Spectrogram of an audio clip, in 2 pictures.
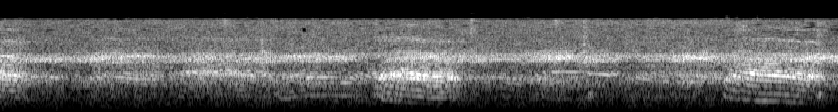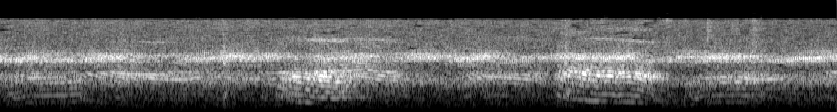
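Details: Frogs calling in a yard: loud, grating, warbling croaks in short bursts roughly every one and a half to two seconds, over a steady high-pitched trilling chorus that never stops.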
